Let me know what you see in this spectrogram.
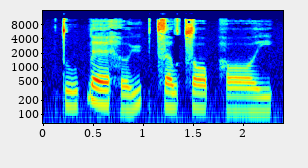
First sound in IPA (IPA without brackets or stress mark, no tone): t̪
